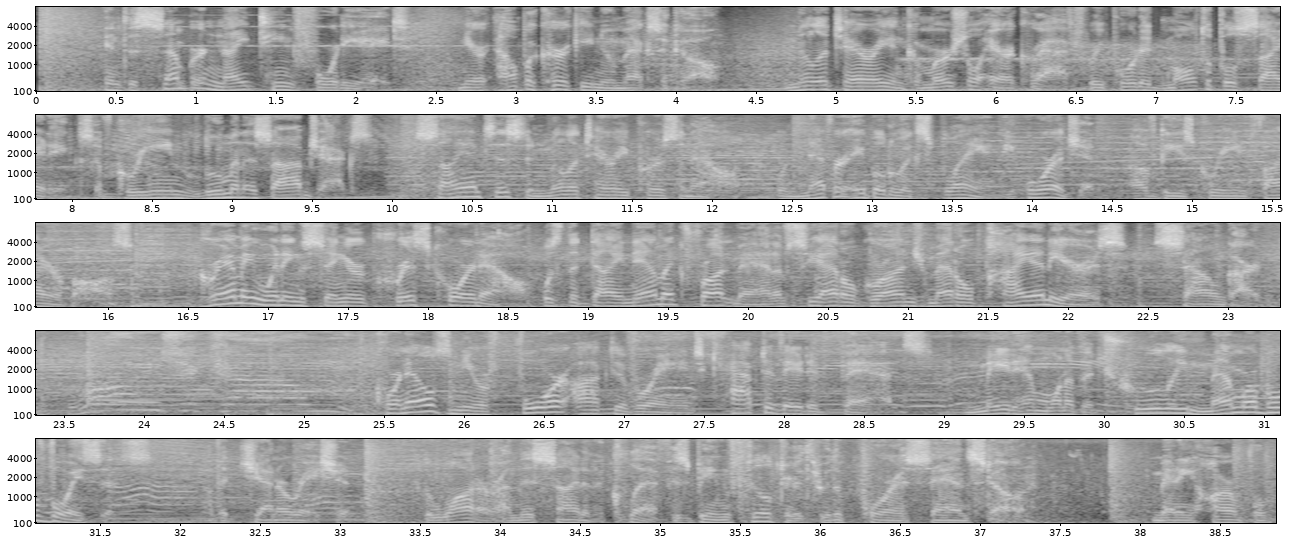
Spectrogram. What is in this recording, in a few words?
narration men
